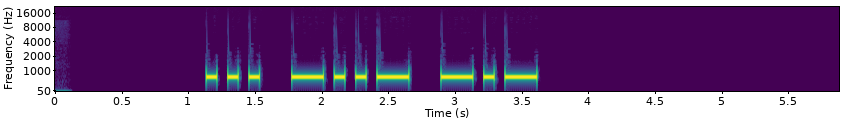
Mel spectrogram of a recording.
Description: Morse code, heard as a keyed tone, about 15 wpm, 700 Hz. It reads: SXK
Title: USA Call Sign Postfixes - 3 Letters 15wpm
